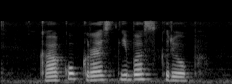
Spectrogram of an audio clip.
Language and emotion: Russian, neutral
